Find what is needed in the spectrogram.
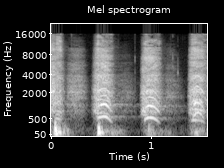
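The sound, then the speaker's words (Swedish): Four quick, forceful panting breaths with the tongue stuck out during a yoga breathing exercise, leaning forward with hands on knees, in an even rhythm, loud, each a harsh, airy huff with a slight voiced edge, separated by brief pauses. “Ja, men liksom, andningsövningarna är ju väldigt såna här, mycket flåsa och så.”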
